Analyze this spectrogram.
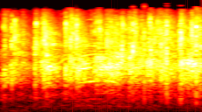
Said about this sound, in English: And the parents here, a couple of them are clapping because they're like, I know.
